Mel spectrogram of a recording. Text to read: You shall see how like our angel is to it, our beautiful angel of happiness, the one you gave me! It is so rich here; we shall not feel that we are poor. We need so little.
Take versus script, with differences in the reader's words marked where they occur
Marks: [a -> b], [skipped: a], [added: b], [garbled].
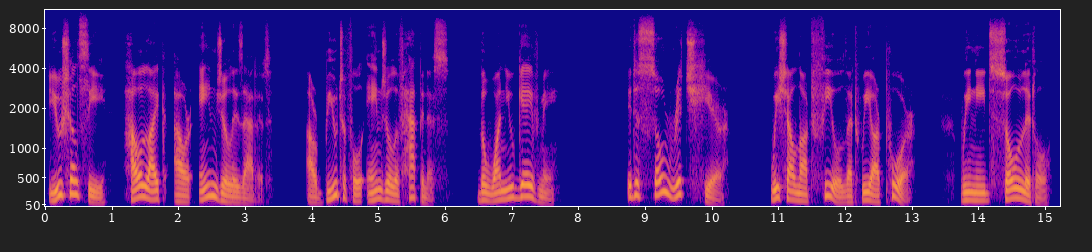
You shall see how like our angel is [to -> at] it, our beautiful angel of happiness, the one you gave me! It is so rich here; we shall not feel that we are poor. We need so little.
